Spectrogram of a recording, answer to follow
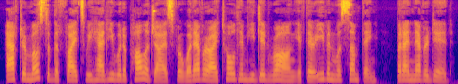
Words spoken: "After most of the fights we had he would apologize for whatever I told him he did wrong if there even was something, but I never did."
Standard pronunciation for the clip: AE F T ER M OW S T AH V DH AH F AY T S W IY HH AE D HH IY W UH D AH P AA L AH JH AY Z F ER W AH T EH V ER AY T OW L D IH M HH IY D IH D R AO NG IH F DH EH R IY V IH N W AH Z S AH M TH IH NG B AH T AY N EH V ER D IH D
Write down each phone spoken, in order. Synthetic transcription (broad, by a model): AE F T ER M OW S T AH V DH AH F AY T S W IY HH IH D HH IY W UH D AH P AA L AH JH AY Z F ER W AH T EH V ER AY T OW L D IH M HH IY D IH D R AO NG IH F DH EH R IY V IH N W AH Z S AH M TH IH NG B AH T AY N EH V ER D IH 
